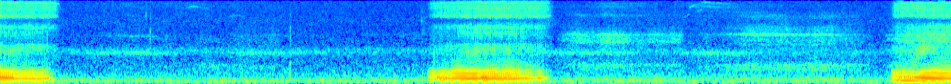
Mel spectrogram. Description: This is what my dog does every night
